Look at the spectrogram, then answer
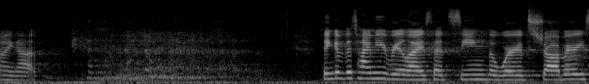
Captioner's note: laughter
